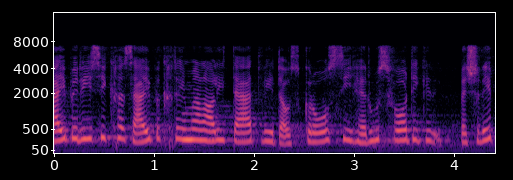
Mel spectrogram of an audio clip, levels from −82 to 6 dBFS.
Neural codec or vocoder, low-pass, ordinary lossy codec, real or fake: none; 7.2 kHz; MP3, 64 kbps; real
